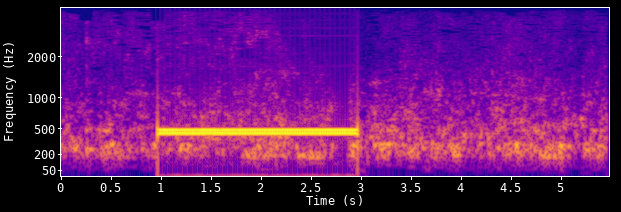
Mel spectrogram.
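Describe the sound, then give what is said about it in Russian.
A steady telephone dial tone sounds while a call is placed, one unbroken hum lasting about two seconds that starts and stops abruptly, over faint low background noise. “Может, еще рано я звоню? Скорее всего, рано.”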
